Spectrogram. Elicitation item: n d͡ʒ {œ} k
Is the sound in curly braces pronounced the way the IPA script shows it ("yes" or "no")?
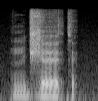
no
